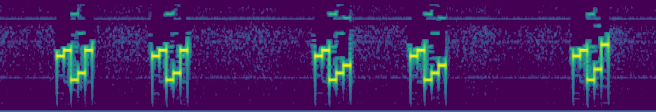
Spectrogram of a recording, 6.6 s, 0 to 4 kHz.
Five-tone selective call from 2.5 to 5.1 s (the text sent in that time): 89246 89246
